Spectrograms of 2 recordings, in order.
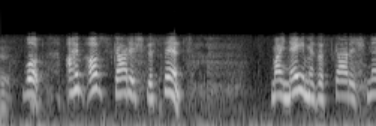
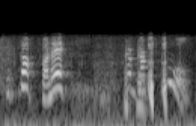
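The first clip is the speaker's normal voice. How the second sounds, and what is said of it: Poor imitation Scottish accent. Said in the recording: “I should be able to do a Scottish accent, but I can't.”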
